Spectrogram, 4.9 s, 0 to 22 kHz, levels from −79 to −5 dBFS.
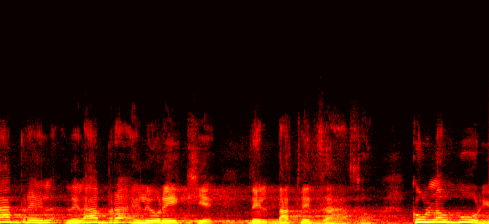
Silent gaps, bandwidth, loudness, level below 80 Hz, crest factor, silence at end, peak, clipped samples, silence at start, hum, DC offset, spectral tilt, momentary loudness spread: none; 11 kHz; -24 LUFS; -66 dBFS; 16 dB; 0 s; -8 dBFS; under 0.1%; 0 s; none; under 0.1%; -7 dB/octave; 11 LU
